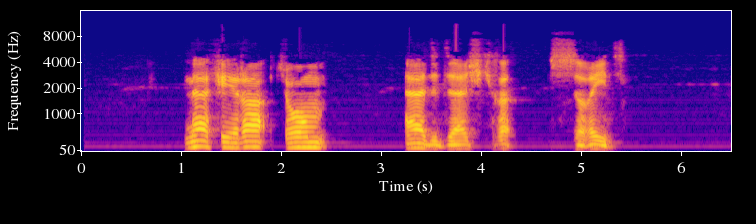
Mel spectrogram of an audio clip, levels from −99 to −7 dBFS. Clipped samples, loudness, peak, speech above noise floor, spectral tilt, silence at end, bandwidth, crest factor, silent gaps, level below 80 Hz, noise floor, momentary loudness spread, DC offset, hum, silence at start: under 0.1%; -15 LUFS; 0 dBFS; 50 dB; -6.5 dB/octave; 1.1 s; 7.8 kHz; 18 dB; none; -58 dBFS; -65 dBFS; 11 LU; under 0.1%; none; 1.05 s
